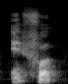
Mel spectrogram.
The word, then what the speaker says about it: efod: donde cuesta más porque es una palabra hebrea y que está escrito en las Biblias en español en la fonética hebrea original, porque así es como se pronuncia, efod.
